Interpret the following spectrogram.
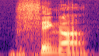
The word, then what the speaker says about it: Finger: in n e g in inglese è Finger ma in tedesco è finga se una parola termina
